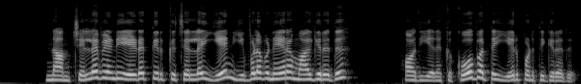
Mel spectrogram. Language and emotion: Tamil, angry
